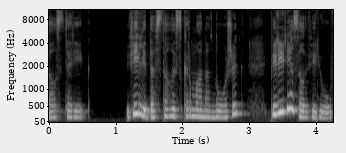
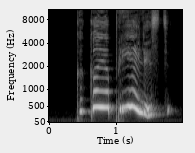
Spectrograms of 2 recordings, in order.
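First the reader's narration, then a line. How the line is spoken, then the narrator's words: Joyful exclamation. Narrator (Russian): радостно воскликнула Герти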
